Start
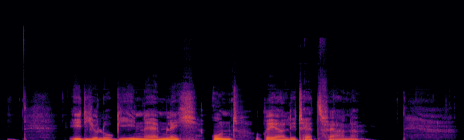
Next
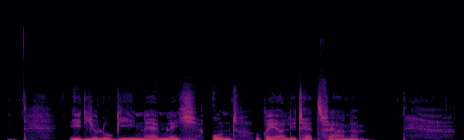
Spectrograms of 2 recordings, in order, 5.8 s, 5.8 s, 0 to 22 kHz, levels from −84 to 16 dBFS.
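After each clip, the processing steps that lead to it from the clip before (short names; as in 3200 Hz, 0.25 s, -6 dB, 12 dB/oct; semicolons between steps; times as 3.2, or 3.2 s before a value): compressor 3:1, threshold -30 dBFS, peak gain reduction 11.5 dB; gain -5 dB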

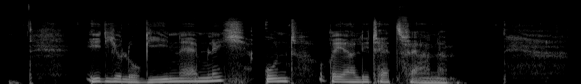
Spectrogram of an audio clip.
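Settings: high shelf 3700 Hz +10 dB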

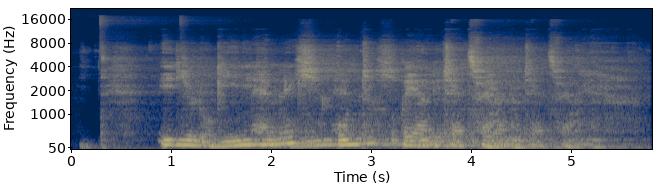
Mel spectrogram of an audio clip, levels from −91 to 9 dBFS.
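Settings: echo 0.801 s -7 dB; two-slope reverb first 0.28 s, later 2.8 s, from -18 dB, DRR -7.5 dB; gain +3.5 dB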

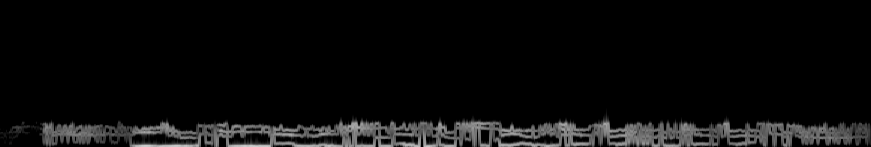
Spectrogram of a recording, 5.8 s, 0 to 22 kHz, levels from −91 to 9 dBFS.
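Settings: sine-wave speech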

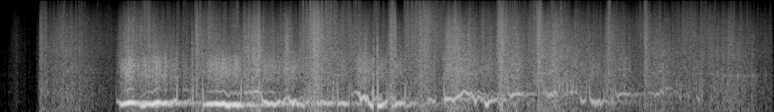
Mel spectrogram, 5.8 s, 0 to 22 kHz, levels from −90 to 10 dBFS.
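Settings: in parallel at -3.5 dB: overloaded stage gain 18.5 dB; on the sum: feedback echo 0.104 s, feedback 50%, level -12.5 dB; noise-modulated delay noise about 1900 Hz, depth 0.13 ms; gain +2.5 dB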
